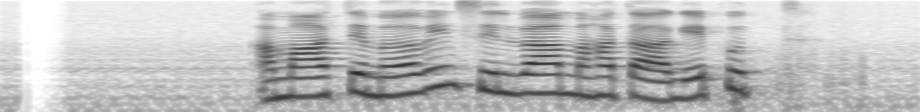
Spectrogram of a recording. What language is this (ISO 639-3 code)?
sin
